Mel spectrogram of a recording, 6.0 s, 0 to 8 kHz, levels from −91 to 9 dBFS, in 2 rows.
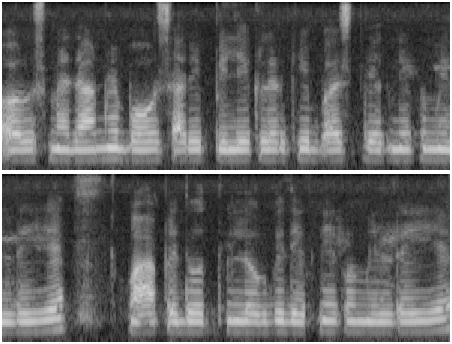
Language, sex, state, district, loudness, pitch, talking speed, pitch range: Hindi, male, Chhattisgarh, Raipur, -19 LUFS, 130 Hz, 260 wpm, 130-135 Hz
